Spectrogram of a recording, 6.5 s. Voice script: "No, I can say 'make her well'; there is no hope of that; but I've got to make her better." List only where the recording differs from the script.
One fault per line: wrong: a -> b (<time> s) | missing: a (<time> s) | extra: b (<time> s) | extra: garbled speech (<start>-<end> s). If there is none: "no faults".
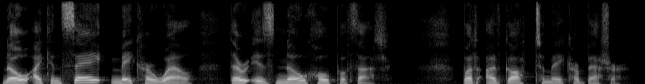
no faults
